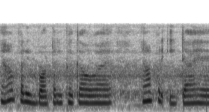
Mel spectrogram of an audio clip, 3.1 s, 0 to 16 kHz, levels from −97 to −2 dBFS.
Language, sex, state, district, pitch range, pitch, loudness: Hindi, female, Bihar, Katihar, 210-250 Hz, 215 Hz, -18 LUFS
